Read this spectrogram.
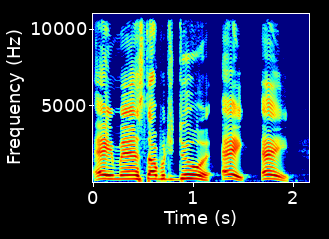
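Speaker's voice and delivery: put-on very high, loud yell. Retelling how officers yelled at a man to stop: imitating officers yelling. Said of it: "they start yelling at him like".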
